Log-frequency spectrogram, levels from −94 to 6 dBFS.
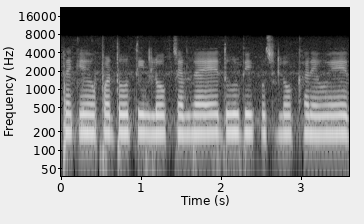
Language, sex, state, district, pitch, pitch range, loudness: Hindi, female, Uttar Pradesh, Varanasi, 190 Hz, 185-195 Hz, -14 LUFS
